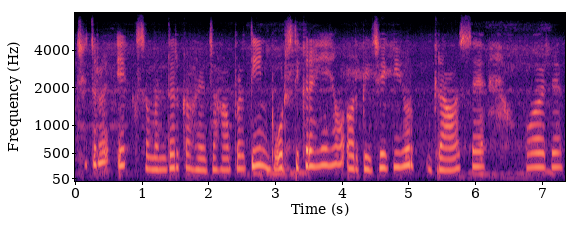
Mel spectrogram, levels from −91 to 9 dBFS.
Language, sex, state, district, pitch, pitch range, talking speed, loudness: Hindi, female, Chhattisgarh, Kabirdham, 245 Hz, 220-275 Hz, 155 wpm, -19 LUFS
